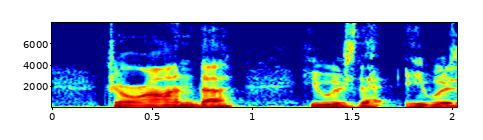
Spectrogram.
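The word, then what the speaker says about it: Gironda: always never pronounce his name how do you pronounce his name jaranda he was that he was ahead of his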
